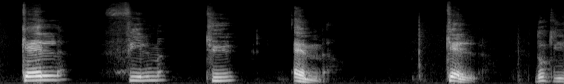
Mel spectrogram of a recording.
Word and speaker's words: quelle: et qu'elle féminin pluriel tu as remarqué que la prononciation est la même quelle quelle quelle qu'elles d'accord du point de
